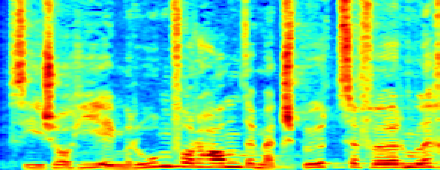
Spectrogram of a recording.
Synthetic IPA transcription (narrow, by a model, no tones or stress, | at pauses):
siʃoɦiːəɪmruːmfɔɾɦɑnd̪əməkʃpyɾt͡səfœɾmlɪχ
